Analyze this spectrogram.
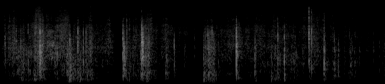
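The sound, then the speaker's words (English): Soft crinkling and rustling of a crumpled ball of wrapping paper and torn tape on the floor next to a bookshelf, coming in several irregular bursts of papery crackle with brief pauses between them, and no voices. “A rustle.”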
